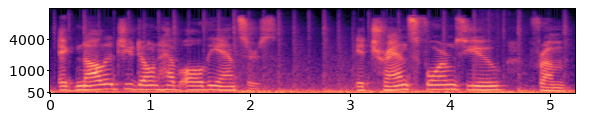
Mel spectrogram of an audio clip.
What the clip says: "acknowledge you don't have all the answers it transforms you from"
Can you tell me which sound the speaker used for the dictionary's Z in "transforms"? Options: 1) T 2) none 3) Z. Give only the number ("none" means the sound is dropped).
3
